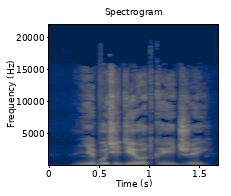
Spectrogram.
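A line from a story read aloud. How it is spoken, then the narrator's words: Tired voice. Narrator (Russian): устало произнес Керби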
